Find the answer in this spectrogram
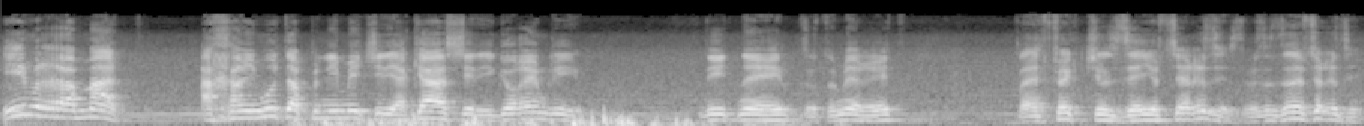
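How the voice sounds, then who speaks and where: A male rabbi delivers a Torah lecture in a somewhat high voice. He explains patiently, asks rhetorical questions, tells small stories and stretches key phrases slowly. Faint noise sits under the recording. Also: poor audio. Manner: deliberate, drawn-out phrasing with pauses.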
